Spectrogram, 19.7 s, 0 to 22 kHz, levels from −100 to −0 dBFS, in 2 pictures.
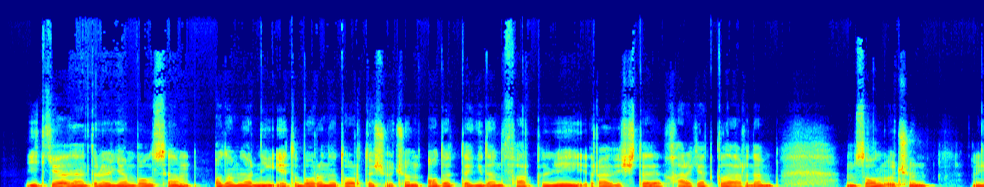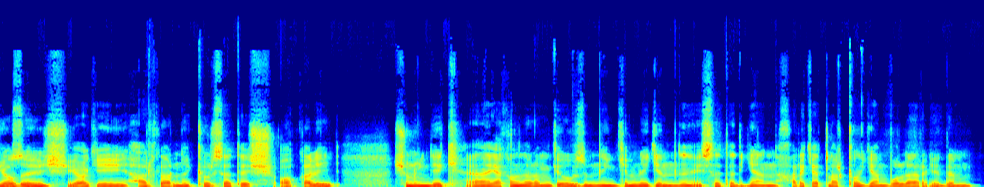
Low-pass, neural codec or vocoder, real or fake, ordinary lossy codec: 19.8 kHz; vocoder, 44.1 kHz, 128 mel bands every 512 samples, BigVGAN v2; fake; MP3, 96 kbps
